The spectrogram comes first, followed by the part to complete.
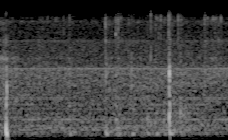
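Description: Typing on a computer keyboard: a sharp keystroke click right at the start, then a few fainter, irregularly spaced keystrokes, one clearer near the end.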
